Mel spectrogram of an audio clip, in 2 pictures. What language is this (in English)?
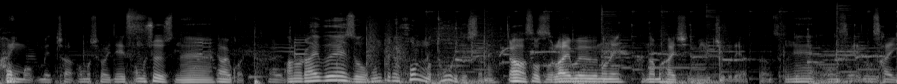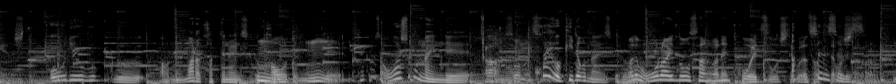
Japanese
